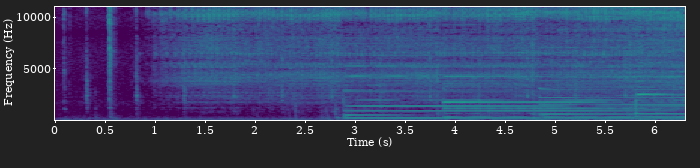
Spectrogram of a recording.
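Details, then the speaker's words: Vintage French Franz Hermle Boulle-style clock, wound fairly tightly with original key, minute hand advanced to half hour; even ticking then clear overlapping chime notes about a second apart; normal half-hour chime. "So that's the half hour, and we'll advance to the 45-minute mark."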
